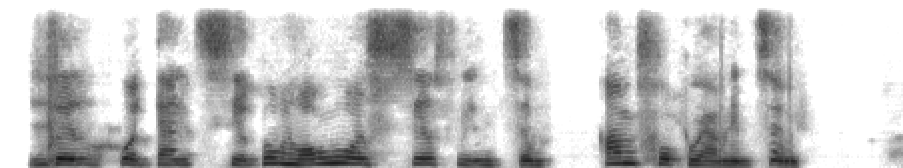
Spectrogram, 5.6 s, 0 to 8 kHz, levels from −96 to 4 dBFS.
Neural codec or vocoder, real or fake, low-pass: codec, 16 kHz, 1 kbps, FreqCodec, larger model; fake; 7.2 kHz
